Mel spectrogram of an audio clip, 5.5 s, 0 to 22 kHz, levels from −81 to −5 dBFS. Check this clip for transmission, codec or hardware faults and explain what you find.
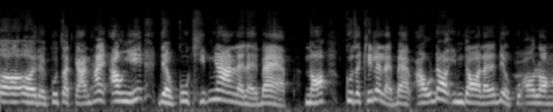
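There's one fault, and it runs through the whole recording: Opus compression damage that's plainly audible. The speech keeps its full bandwidth, but voiced parts sound rough and grainy, with a noisy fizz where fine detail should be. That's likely Opus in its music mode running short of bits and filling starved bands with copied or noise content, which fits a low rate of around 24 kbps.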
